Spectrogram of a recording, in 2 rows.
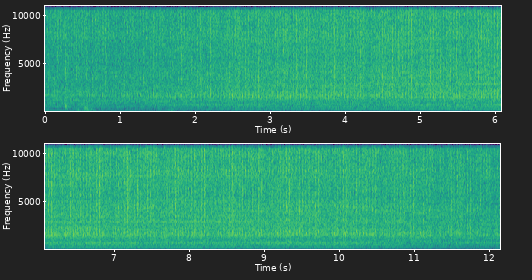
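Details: BMW X3 E83, 2007, N52 2.5 L engine: steady idle with a light, regular tapping about two to three times a second over the running engine; engine knock at idle, cause unclear.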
